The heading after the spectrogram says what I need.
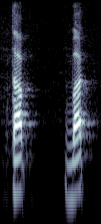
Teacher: huruf ta ketika dia sukun dia memiliki sifat khas yaitu mengeluarkan nafas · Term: sifat hamas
